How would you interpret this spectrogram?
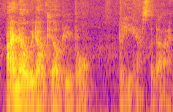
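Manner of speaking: low, soft, grave pronouncement; imitated solemn child. Daughter passing sentence on a game character, quiet and grave. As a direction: sink to a hushed deadly-serious toddler.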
